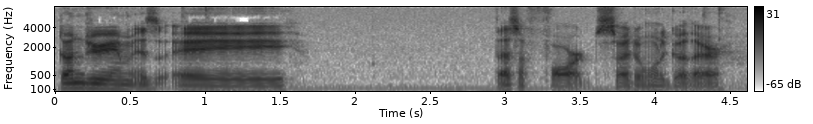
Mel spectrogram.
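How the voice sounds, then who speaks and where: Rambling low-voiced man playing a game. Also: a little slow, gravelly, fairly bright tone, a little hiss or hum. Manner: rambling, hesitant, lots of fillers; self-deprecating and wry. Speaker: let's player. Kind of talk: casual gameplay commentary.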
